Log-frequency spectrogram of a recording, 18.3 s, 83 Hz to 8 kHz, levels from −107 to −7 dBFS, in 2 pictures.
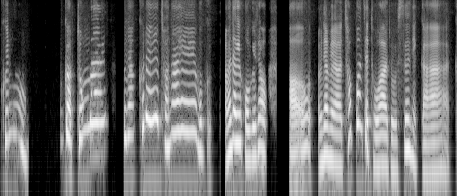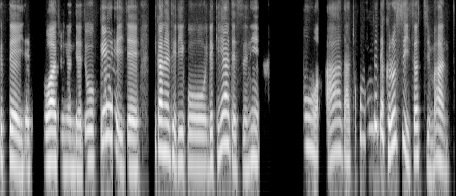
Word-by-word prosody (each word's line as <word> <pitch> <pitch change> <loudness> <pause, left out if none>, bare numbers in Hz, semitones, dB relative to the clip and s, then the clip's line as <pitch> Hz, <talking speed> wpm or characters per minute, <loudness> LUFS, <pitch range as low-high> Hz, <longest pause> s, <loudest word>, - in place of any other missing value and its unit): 그냥 305 - -6 0.6
그니까 315 +3 +3
정말 455 +8 +2 0.3
그냥 345 +2 -3
"그래 430 +4 +3 0.3
전화해." 370 - +1
뭐 230 -5 -2
그 - - -16 0.3
만약에 280 +9 +4
거기서 210 +3 0 0.4
아 - - +5
어 260 0 -1
왜냐면 185 -2 +2
첫 335 - -6
번째 435 - +2
도와줬으니까 160 - -1
그때 190 -4 +2
이제 155 0 -2 0.3
도와주는 175 -3 +3
데도 185 +6 -2
꽤 325 +3 +3
이제 160 -1 0 0.3
시간을 240 -3 +4
들이고 175 -3 -2
이렇게 180 +6 -5
해야 285 +2 +4
됐으니 170 +1 -5 0.9
뭐 260 -1 -3
"아 230 +4 -4
나 - - -3
쪼끔 330 -3 -13
힘든데." 410 -3 -1
그럴 265 +4 +3
수 295 0 -7
있었지만 185 - -2
210 Hz, 255 characters per minute, -20 LUFS, -, 0.9 s, 아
